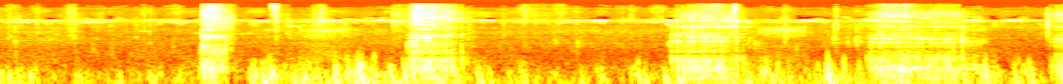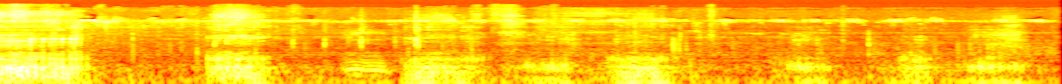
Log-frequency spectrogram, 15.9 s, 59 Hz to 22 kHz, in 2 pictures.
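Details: American bison herd of many cows, a few bulls and dozens of calves at Rocky Mountain Arsenal Wildlife Refuge, Commerce City, Colorado, June 2, 2022; deep rumbling grunts come in irregular bursts every second or two, with some wind noise.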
